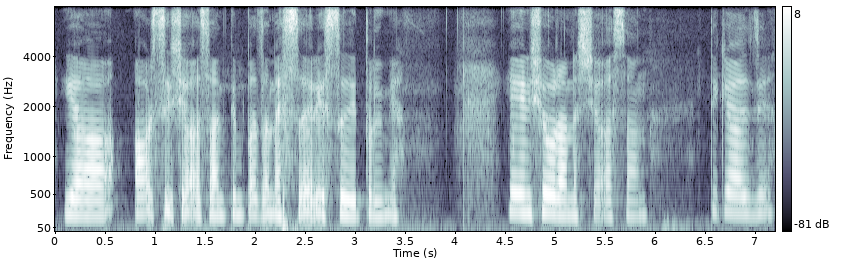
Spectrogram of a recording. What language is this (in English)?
Kashmiri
